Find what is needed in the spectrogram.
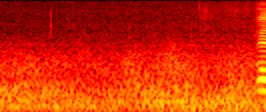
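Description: Young people's voices holding one long, steady sung note that swells slightly toward the end.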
